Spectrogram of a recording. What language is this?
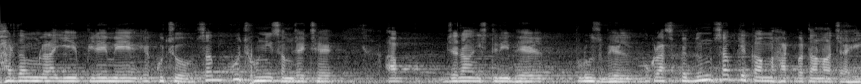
Maithili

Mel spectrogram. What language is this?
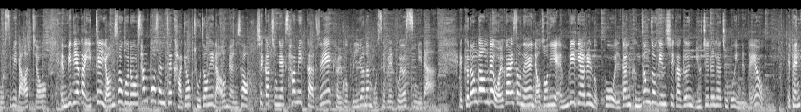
Korean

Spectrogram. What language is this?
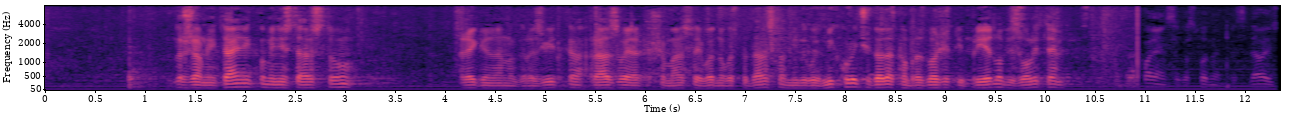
Croatian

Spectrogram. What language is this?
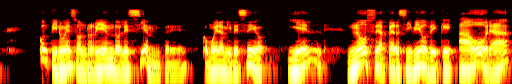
Spanish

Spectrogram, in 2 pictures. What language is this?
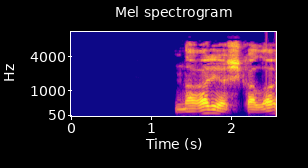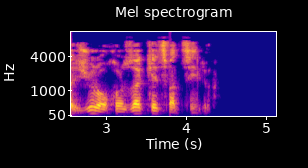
Laz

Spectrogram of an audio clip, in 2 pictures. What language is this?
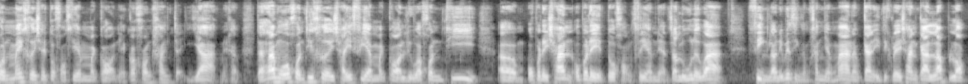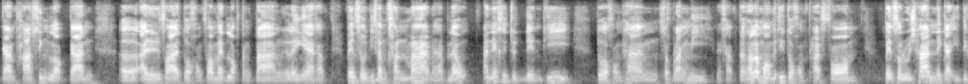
Thai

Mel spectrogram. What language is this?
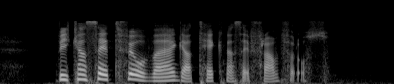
Swedish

